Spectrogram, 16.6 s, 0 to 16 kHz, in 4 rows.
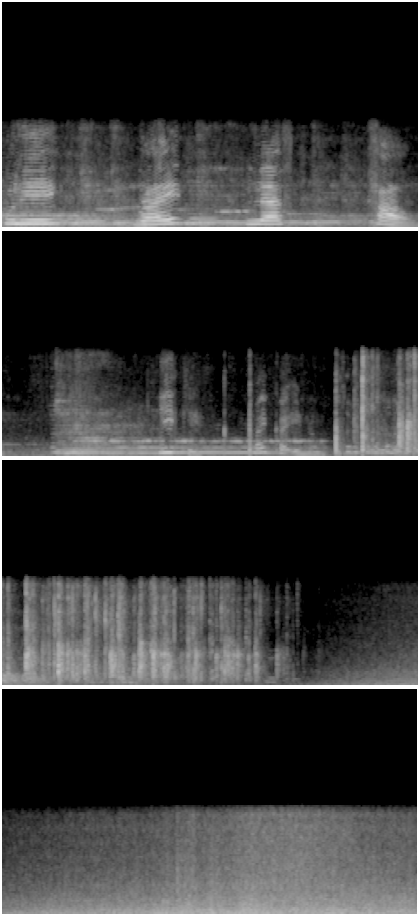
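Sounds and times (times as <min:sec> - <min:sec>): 
speech: 0:00.0 - 0:00.7, 0:01.4 - 0:03.0, 0:03.7 - 0:08.5
laughter: 0:07.5 - 0:10.3
Pacific Ocean waves crashing on beach: 0:11.7 - 0:16.6.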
